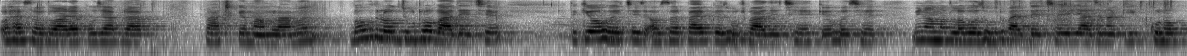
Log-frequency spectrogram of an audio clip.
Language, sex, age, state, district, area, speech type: Maithili, female, 18-30, Bihar, Samastipur, rural, spontaneous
